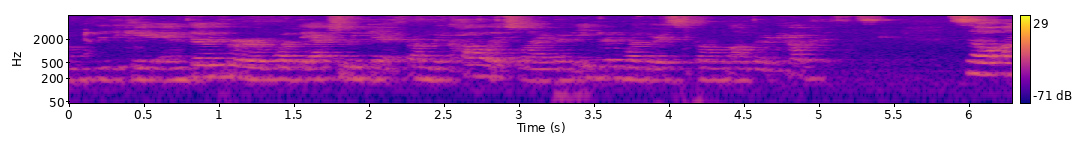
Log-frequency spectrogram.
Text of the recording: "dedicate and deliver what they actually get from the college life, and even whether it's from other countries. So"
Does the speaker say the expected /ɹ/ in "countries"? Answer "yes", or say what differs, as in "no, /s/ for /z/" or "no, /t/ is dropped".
no, /ɹ/ is dropped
